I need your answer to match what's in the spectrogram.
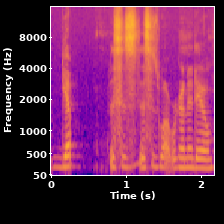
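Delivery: put-on flat deadpan delivery. Speaker retells how her husband answered her question, imitating his deadpan reply. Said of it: "Deadpan looks right at me".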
